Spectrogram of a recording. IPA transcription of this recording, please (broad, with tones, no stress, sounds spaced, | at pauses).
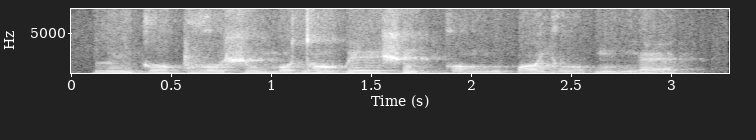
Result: l ĩ˨˦ k oː˧ p ɣ o˧ ʃ u˧ m o˧ d ɔ̃˦˨ ɓ eː˧ ʃ ũ˦ p k ɔ˨ ŋ u˨ ɓ ɔ˧ j oː˨ ɓ ũ˨ ŋ ɛ˦˨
